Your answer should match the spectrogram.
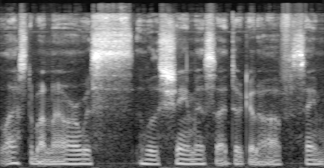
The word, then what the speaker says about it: Seamus: I don't know where the SH comes from with Seamus.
